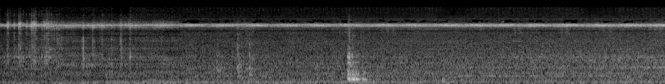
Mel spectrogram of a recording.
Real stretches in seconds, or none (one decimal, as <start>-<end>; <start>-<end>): 0.0-0.6; 1.8-6.7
